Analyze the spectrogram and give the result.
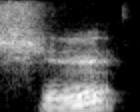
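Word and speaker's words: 十: learn this character I would memorize that it's pronounced sure and I would memorize that it means 10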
